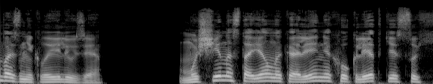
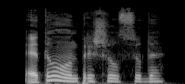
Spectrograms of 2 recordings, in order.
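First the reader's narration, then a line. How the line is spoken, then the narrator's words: Soft purr. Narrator (Russian): мягко промурлыкала Аурелия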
